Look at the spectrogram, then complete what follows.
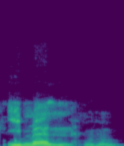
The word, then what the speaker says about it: Imen: right now now um a lot of us say Amen some of us say Amon but according to the transliteration it is imen yes and the reason why we pronounce the N or the reason why we have the E between the m and the N is because the convention of egyptology is to add the vowel e so it's smoother to pronounce see that might have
